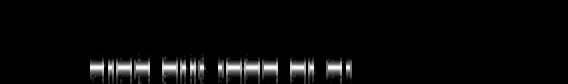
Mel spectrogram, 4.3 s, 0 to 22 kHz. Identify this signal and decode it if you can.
Morse code, heard as a keyed tone, about 36 wpm, 690 Hz. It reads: YBJNN
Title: Code Groups - 5 Letters - 35wpm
